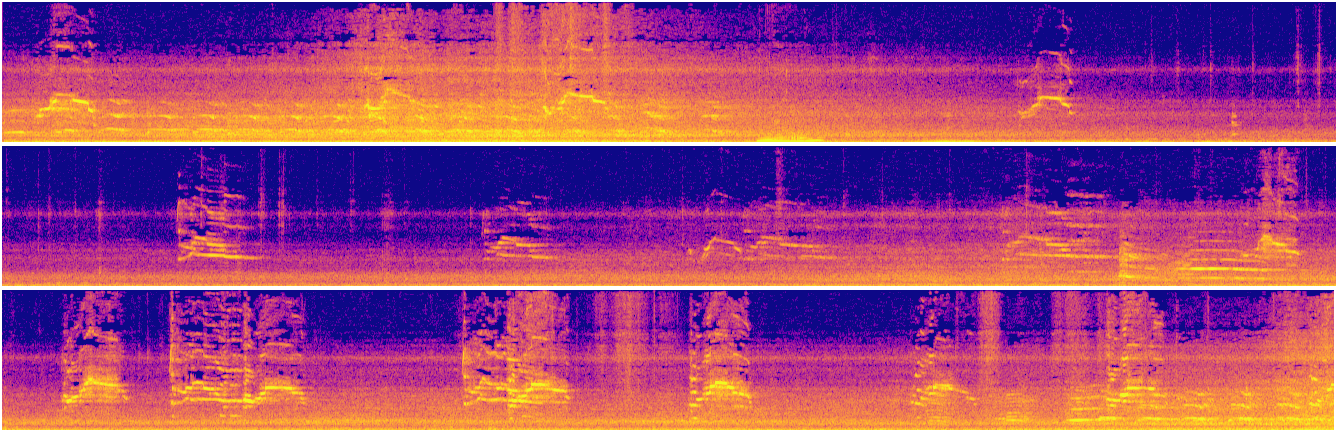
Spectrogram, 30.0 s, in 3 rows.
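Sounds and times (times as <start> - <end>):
birds chirping: 26.8 - 30.0.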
